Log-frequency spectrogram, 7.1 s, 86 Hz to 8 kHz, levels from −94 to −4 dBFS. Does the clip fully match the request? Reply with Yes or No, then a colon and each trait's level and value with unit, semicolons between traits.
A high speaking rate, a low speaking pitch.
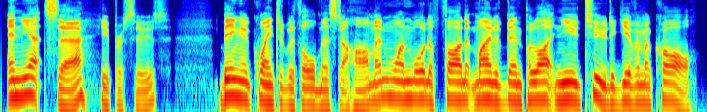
Yes: fast, 235 wpm; low, 130 Hz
